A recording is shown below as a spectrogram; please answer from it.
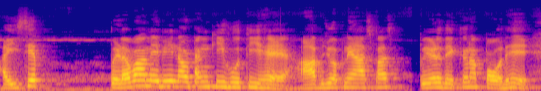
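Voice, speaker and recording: Indian male biology tutor, casual lecture, dictates notes slowly. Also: sits high, dull audio, slight background noise. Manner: chatty, calls students "beta", slows right down to dictate English. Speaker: biology teacher.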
